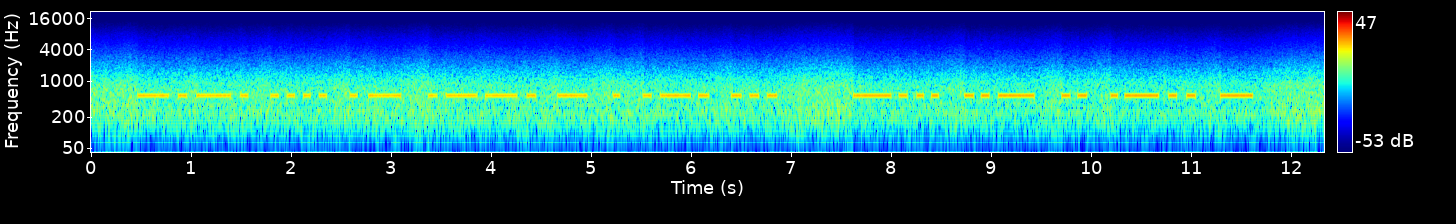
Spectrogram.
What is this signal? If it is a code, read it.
Morse code, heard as a keyed tone, hand-sent with a straight key, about 14 wpm, 520 Hz, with radio static and a narrow filter. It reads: CHAPTERS BUILT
